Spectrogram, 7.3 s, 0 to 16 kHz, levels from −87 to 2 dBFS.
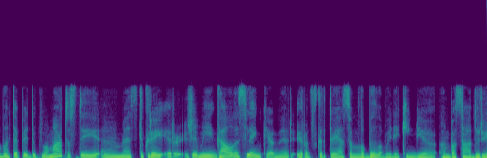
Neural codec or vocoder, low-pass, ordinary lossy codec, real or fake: codec, 16 kHz, 1 kbps, X-Codec, HuBERT features, trained on balanced general audio; 7.2 kHz; Opus, 64 kbps; fake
